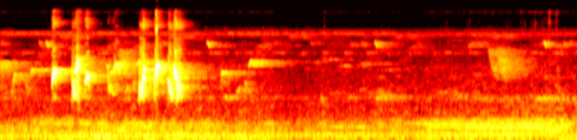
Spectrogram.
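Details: A bulbul kept as a decoy gives its varied singing: two clusters of fast, liquid, chattering notes close together, followed by a long stretch of soft background hum and a few distant chirps.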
